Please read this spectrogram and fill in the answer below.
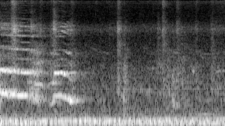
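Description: A rooster crowing, a long held call that bends down in pitch and ends under a second in, over a low steady hum.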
